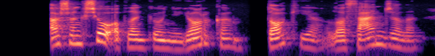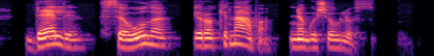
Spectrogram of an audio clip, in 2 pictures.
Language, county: Lithuanian, Klaipėda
